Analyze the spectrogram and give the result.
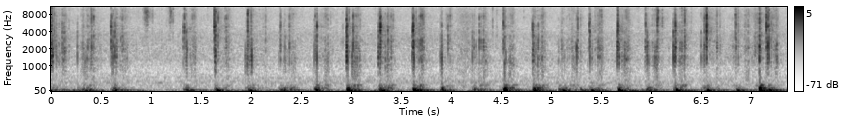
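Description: Long blue acrylic nails scratch fast and hard at a small solid white bar of soap sitting in a ring of shavings. The result is a quick, uneven run of dull, low, thumping scrapes, each with a brief bright scratchy crackle on top.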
